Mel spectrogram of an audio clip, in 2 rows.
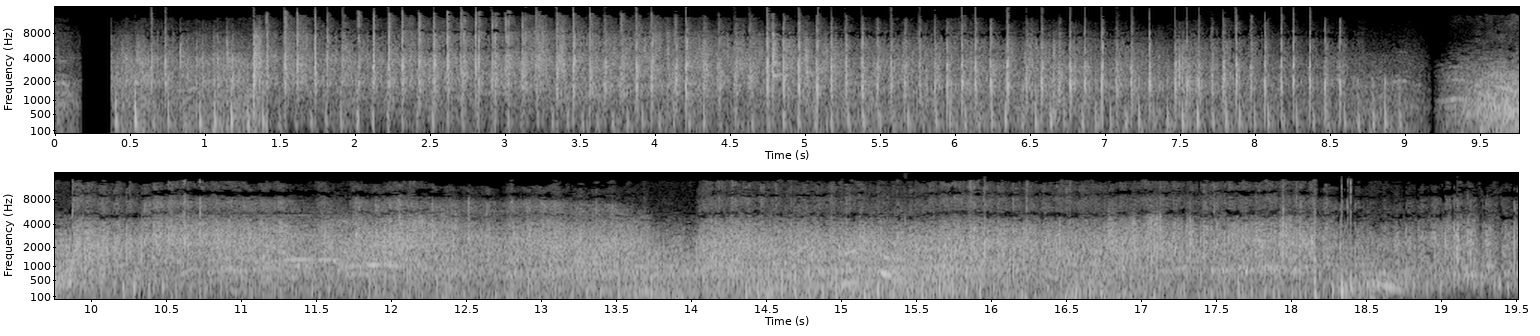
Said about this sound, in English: Once Stephen Paddock started firing on the crowd, it did take a little bit of time for people to really realize what was going on. I mean, it's a concert, it's a music festival. There's 22,000 people there.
